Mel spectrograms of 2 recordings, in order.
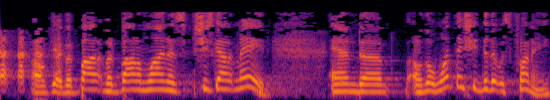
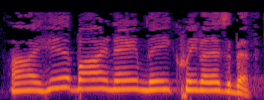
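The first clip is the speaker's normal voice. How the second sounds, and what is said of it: Imitates another person's voice. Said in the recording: “I'd like to do my impression now of her speech at the ship”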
